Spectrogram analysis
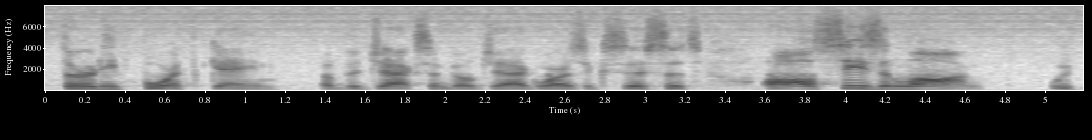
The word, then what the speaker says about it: Jaguar: who have driven one insist the pronunciation be Jaguar Jaguar Jaguar you got to remember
